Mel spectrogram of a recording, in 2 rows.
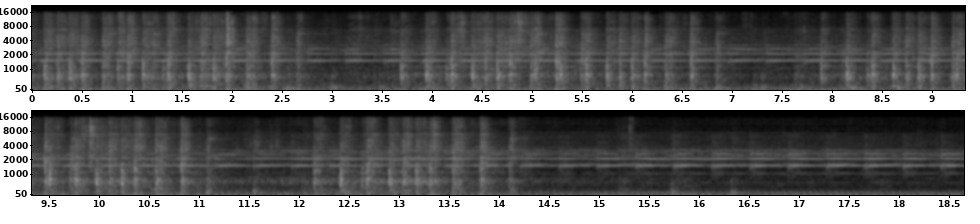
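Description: Suburban electric trains rolling over the tram square, their wheels clattering hard over the diamond crossing with the tram tracks, while the level crossing bells keep ringing. The wheel clatter dies away about 14 seconds in, leaving only the crossing bells ringing in a steady repeating rhythm.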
